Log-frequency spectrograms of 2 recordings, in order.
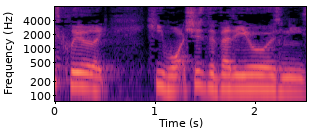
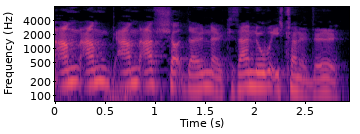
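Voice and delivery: normal talking voice

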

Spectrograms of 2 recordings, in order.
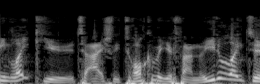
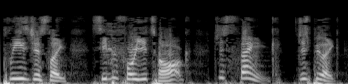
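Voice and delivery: exasperated plea; 10 semitones higher than usual. Real, not acted. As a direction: beg them to think, voice raised high. Exasperated plea to co-host before recording.

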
